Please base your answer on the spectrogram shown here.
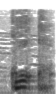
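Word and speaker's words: Coke: Hanapin nyo, ang spelling ng Cook. Huwag nyo nang tanong kung sino nag-cook. Pero Sir Edward Cook ang pag-pronounce niyan.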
